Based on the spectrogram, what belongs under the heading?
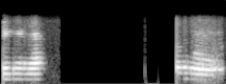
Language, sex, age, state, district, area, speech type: Bodo, female, 60+, Assam, Chirang, rural, conversation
